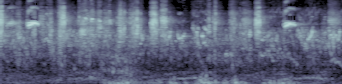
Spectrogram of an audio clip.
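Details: Wild budgerigars chirping as a flock: a dense, continuous mix of high, scratchy warbles and quick squeaky chirps from many birds at once, with no other clear sounds.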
